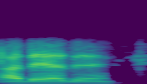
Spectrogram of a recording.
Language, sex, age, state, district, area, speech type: Malayalam, male, 18-30, Kerala, Malappuram, rural, conversation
